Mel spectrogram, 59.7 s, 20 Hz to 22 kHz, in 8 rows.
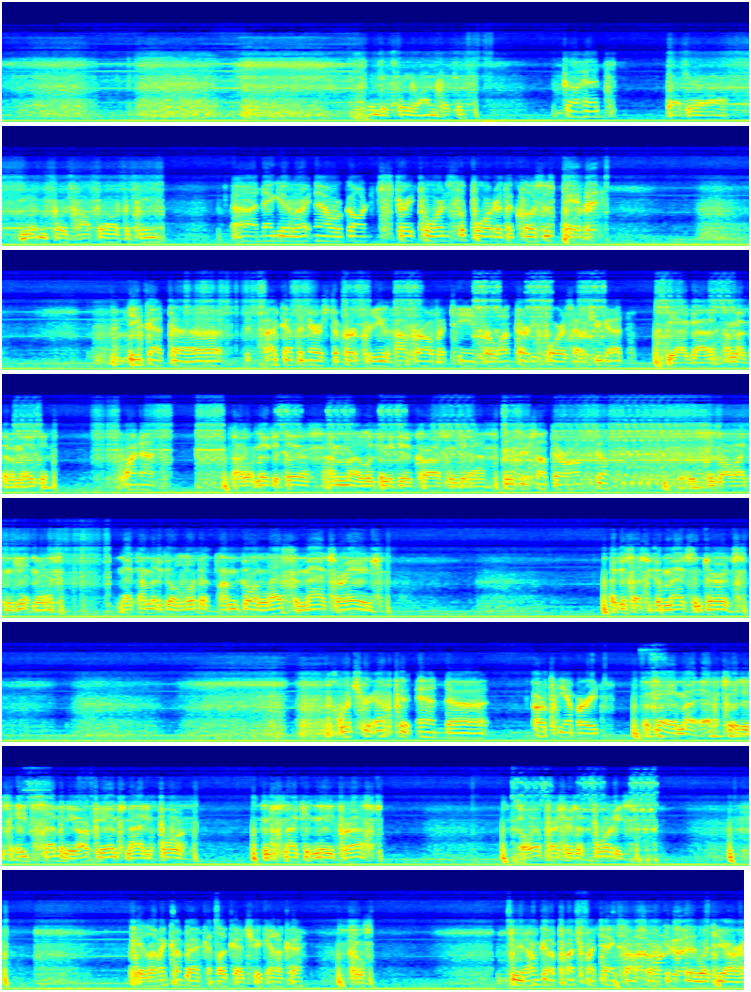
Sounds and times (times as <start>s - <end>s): Speech: 3.6s - 4.7s, 5.5s - 9.1s, 9.8s - 13.6s, 16.1s - 23.0s, 23.6s - 24.0s, 24.7s - 28.6s, 29.2s - 33.8s, 35.9s - 37.4s, 40.6s - 46.8s, 47.4s - 48.7s, 50.0s - 51.3s, 53.6s - 56.1s, 57.3s - 59.7s.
